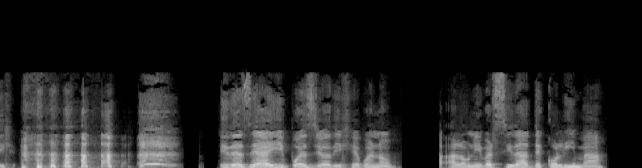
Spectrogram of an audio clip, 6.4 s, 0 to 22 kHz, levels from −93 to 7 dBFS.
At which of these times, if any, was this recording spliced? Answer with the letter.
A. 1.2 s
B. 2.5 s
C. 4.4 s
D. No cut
C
